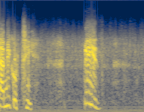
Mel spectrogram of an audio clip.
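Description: Speech: a few short spoken syllables, then one falling vocal sound about a second and a half in.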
